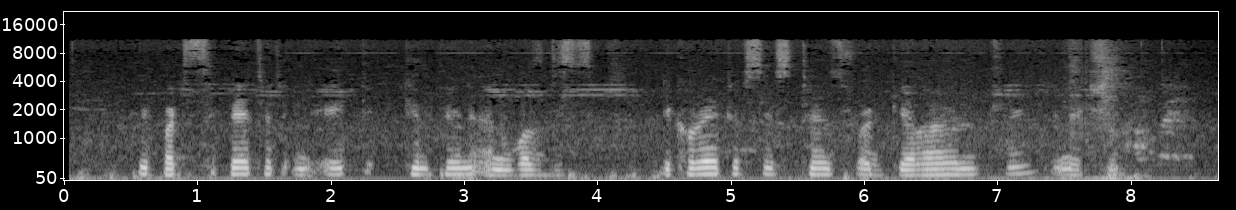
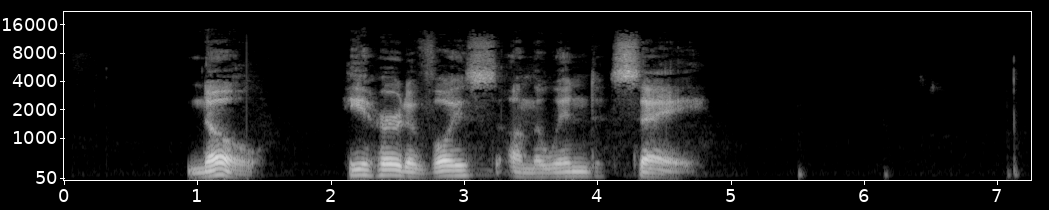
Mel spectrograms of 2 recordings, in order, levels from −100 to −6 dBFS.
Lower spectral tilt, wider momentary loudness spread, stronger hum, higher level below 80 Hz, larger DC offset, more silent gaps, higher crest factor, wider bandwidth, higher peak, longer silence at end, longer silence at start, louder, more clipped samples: first, -6.5 dB/octave vs -4 dB/octave; first, 16 LU vs 12 LU; neither; first, -48 dBFS vs -74 dBFS; neither; neither; about the same, 20 dB vs 20 dB; second, 11.5 kHz vs 13 kHz; first, -10 dBFS vs -14 dBFS; second, 0.2 s vs 2.55 s; second, 0.05 s vs 0.95 s; about the same, -31 LUFS vs -31 LUFS; neither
